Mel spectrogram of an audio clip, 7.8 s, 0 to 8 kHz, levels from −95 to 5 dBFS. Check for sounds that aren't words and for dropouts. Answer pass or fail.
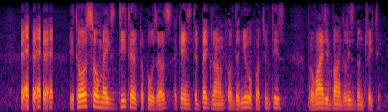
fail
